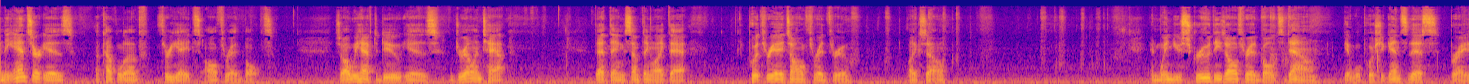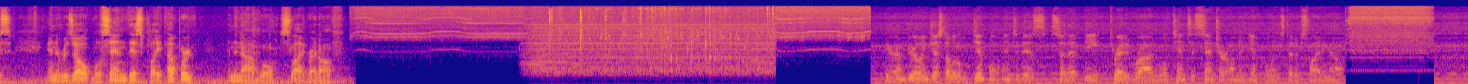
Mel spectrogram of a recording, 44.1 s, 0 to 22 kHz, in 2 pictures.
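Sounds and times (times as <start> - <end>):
marker scratching on paper: 15.6 - 16.9
bandsaw cutting steel: 27.4 - 32.0
bandsaw running with whine: 29.6 - 44.0.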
